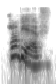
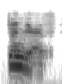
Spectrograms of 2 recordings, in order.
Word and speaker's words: Genevieve: How do you pronounce it? Is it Genevieve? Genevieve. Genevieve.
